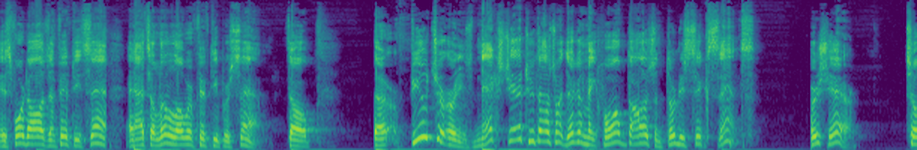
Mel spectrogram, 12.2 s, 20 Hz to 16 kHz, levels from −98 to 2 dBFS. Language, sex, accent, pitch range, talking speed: English, male, American, 135-215 Hz, 110 wpm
